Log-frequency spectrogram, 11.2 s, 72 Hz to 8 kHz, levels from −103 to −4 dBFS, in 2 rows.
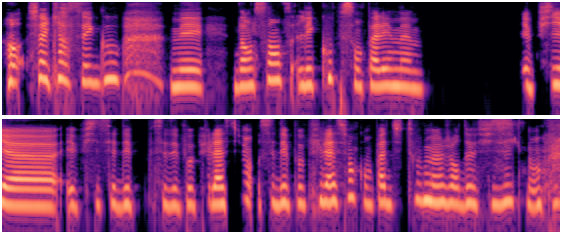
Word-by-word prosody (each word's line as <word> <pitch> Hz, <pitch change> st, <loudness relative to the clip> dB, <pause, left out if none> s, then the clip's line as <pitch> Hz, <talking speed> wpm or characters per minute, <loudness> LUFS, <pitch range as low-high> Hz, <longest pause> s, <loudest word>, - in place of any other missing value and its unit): en 290 Hz, 0 st, +7 dB
chacun 330 Hz, -1 st, +4 dB
ses 285 Hz, +1 st, -1 dB
goûts 320 Hz, +4 st, +2 dB, 0.5 s
mais, 235 Hz, -1 st, +3 dB, 0.3 s
dans 240 Hz, +1 st, +3 dB
le -, -, -1 dB
sens, 310 Hz, +4 st, +1 dB
les 245 Hz, +1 st, +1 dB
coupes 330 Hz, +4 st, -1 dB
sont 250 Hz, -3 st, -1 dB
pas 240 Hz, 0 st, +2 dB
les 245 Hz, -, +2 dB
mêmes. 235 Hz, -3 st, -1 dB, 1.0 s
Et 250 Hz, -, -1 dB
puis, 255 Hz, +3 st, +2 dB
heu, 215 Hz, -1 st, +5 dB
et 215 Hz, -, -3 dB
puis 195 Hz, -, -17 dB
c'est 225 Hz, +2 st, -6 dB
des 225 Hz, +2 st, -2 dB
p -, -, -40 dB
c'est 235 Hz, -, -8 dB
des 220 Hz, 0 st, -3 dB
populations 230 Hz, +5 st, -1 dB
c'est 225 Hz, +3 st, -7 dB
des 240 Hz, +1 st, 0 dB
populations 250 Hz, +5 st, 0 dB
qui 290 Hz, -, -14 dB
ont 235 Hz, -2 st, -5 dB
pas 250 Hz, +2 st, +1 dB
du 230 Hz, -1 st, -6 dB
tout 285 Hz, -, -7 dB
le 270 Hz, -, +4 dB
même 250 Hz, -1 st, +4 dB
genre 240 Hz, -1 st, 0 dB
de 240 Hz, +2 st, -1 dB
physique 240 Hz, +4 st, -3 dB
non 220 Hz, 0 st, -2 dB
plus. 235 Hz, +1 st, -6 dB
240 Hz, 215 wpm, -25 LUFS, 225-260 Hz, 1.0 s, en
